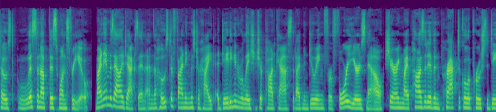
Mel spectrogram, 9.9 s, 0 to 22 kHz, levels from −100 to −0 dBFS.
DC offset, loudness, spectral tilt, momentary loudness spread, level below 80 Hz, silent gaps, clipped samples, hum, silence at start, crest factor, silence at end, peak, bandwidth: under 0.1%; -19 LUFS; -3.5 dB/octave; 7 LU; -70 dBFS; 1.83-1.91 s; under 0.1%; none; 0 s; 18 dB; 0 s; -2 dBFS; 16.5 kHz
